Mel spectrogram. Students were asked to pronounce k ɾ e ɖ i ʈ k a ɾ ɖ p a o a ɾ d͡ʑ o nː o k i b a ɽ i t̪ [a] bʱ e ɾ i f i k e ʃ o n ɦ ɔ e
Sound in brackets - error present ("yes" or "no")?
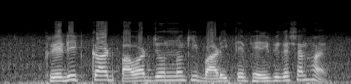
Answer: yes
